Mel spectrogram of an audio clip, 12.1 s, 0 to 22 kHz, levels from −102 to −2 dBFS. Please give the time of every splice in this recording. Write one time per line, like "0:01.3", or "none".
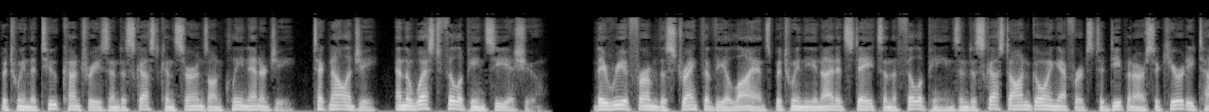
none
